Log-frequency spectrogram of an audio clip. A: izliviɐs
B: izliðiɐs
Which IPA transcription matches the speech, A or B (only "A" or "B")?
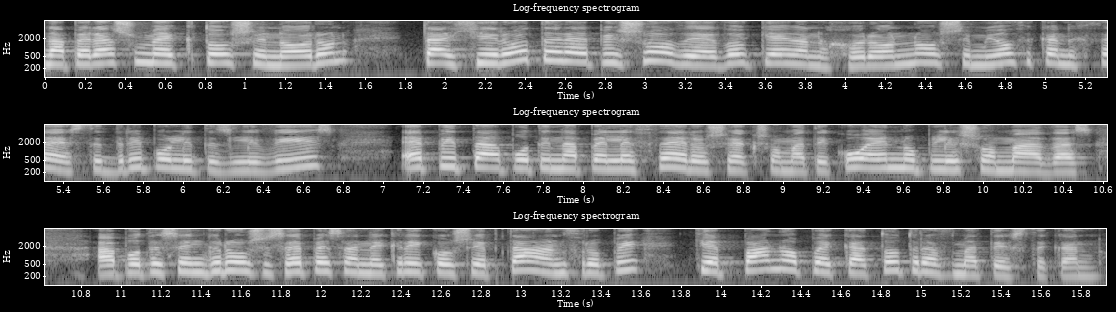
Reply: A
